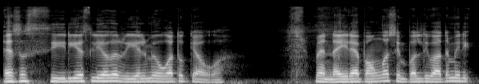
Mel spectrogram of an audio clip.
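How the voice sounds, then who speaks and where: A man's voice: mid-range voice, fairly even intonation, brisk, dry recording. A young man on a phone call, tearful and crying, pleading insistently and repeating himself. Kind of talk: emotional phone conversation. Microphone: phone call recording.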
